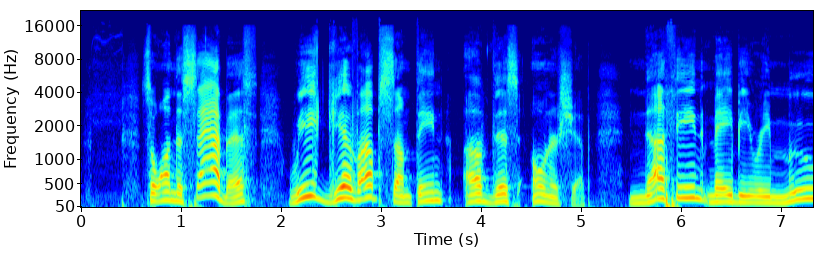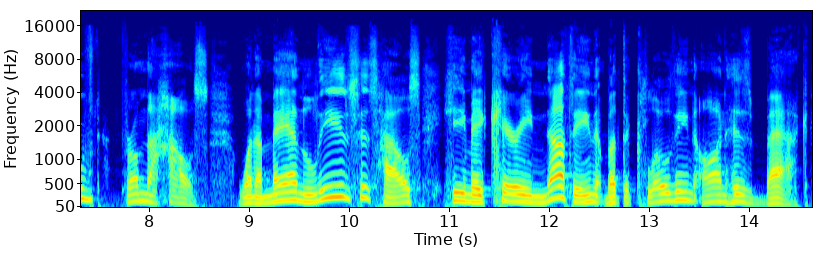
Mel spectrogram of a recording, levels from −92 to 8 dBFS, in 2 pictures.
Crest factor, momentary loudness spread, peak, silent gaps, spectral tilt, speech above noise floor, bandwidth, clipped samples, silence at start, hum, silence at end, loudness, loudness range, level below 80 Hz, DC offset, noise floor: 20 dB; 10 LU; -6 dBFS; none; -6.5 dB/octave; 30 dB; 16 kHz; under 0.1%; 0.65 s; none; 0.05 s; -26 LUFS; 4 LU; -52 dBFS; under 0.1%; -56 dBFS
